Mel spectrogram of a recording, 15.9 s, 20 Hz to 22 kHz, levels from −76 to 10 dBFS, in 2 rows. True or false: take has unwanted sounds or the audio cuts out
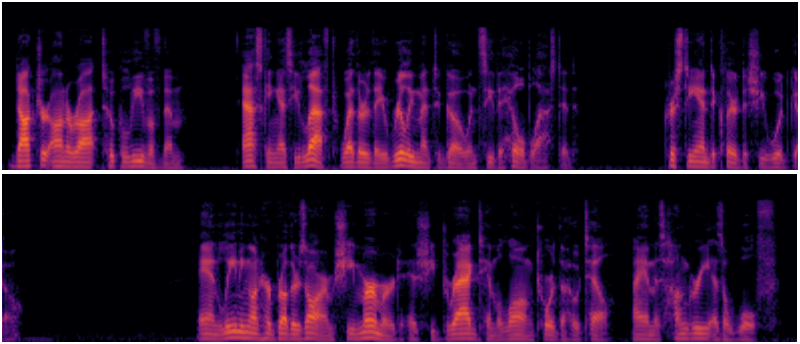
false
